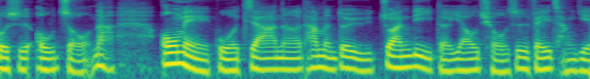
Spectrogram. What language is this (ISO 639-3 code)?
zho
